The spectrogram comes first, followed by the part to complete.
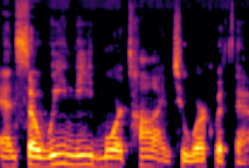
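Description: A man's fairly high, lively voice, a normal speaking voice, against a quiet background. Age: 60s. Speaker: nonprofit founder. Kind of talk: interview.

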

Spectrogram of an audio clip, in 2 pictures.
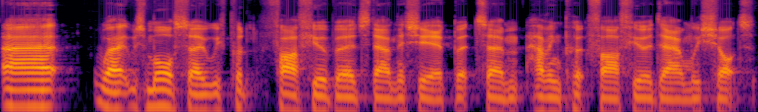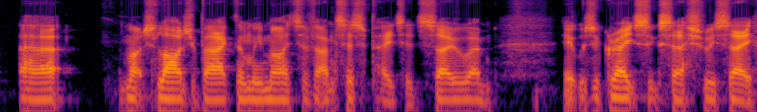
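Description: Speaking in a southern English accent, a man uses a fairly low voice with a bright, sharp tone, ordinary pitch variation and a moderate pace. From southern England. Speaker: game bird rearing and shoot manager. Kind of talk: casual interview. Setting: podcast recording.

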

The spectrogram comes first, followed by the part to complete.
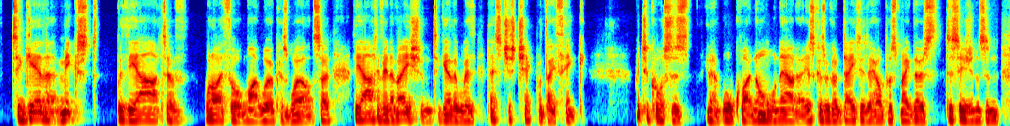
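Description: A man's fairly low, bright and sharp voice with an Australian accent, monotone and flat, at very even loudness. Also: moderate pace. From Australia, Tasmania. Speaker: former radio executive. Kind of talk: casual interview.

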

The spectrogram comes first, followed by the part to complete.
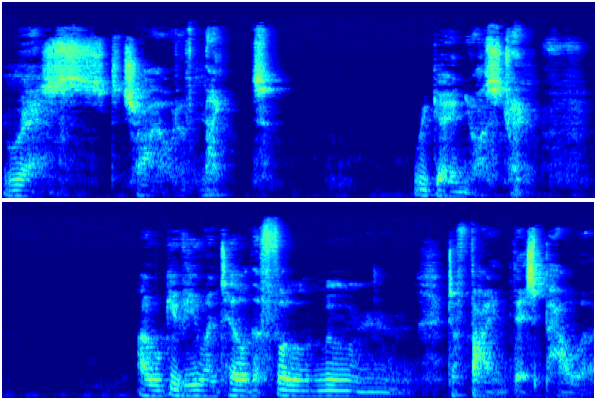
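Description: Man in a put-on character voice at medium pitch, very slow pace and long, frequent pauses. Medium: actual play. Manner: menacing, slow, condescending.

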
